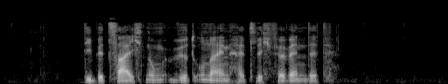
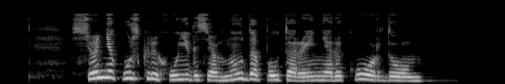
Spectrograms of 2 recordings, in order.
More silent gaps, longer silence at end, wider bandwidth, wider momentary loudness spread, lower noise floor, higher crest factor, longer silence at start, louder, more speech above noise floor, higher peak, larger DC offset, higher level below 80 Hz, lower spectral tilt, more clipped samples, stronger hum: neither; first, 1.15 s vs 0.85 s; second, 9.6 kHz vs 11.5 kHz; first, 11 LU vs 6 LU; second, -66 dBFS vs -76 dBFS; first, 24 dB vs 16 dB; about the same, 0.85 s vs 0.75 s; second, -24 LUFS vs -21 LUFS; second, 42 dB vs 55 dB; first, -2 dBFS vs -6 dBFS; neither; first, -50 dBFS vs -76 dBFS; second, -4 dB/octave vs -5.5 dB/octave; neither; neither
